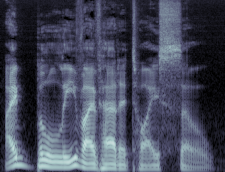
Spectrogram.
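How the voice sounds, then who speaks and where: A man's voice: low voice, sing-song, unhurried, no echo, studio quality. A man co-hosting a podcast, rambling and hesitant in casual chat. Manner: rambling, hesitant, many fillers. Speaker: podcast co-host.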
